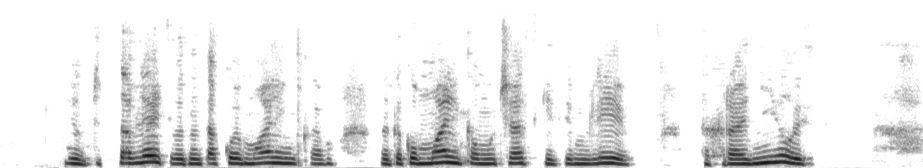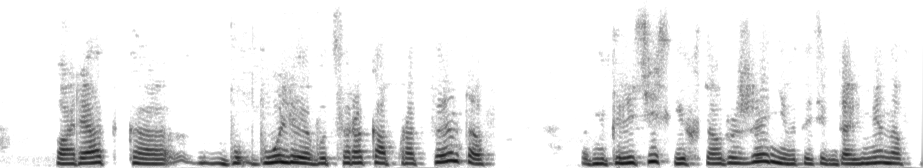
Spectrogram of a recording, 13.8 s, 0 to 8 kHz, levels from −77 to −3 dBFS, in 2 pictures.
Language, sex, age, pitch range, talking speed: Russian, female, 20-39, 220-245 Hz, 75 wpm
